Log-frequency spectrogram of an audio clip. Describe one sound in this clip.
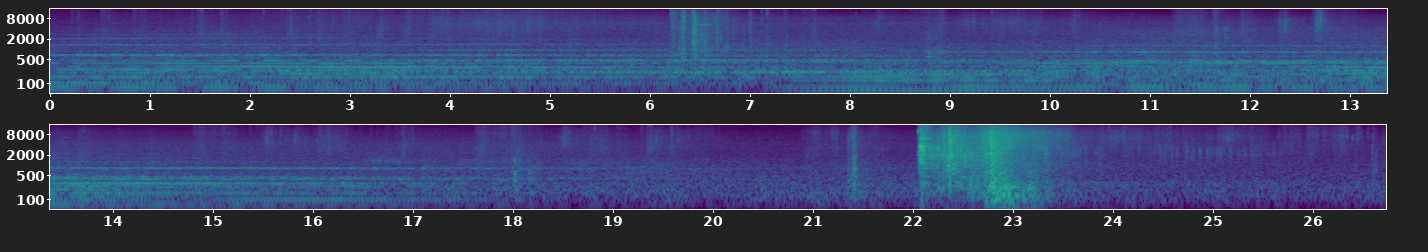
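Small footsteps crunch on dry leaves.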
